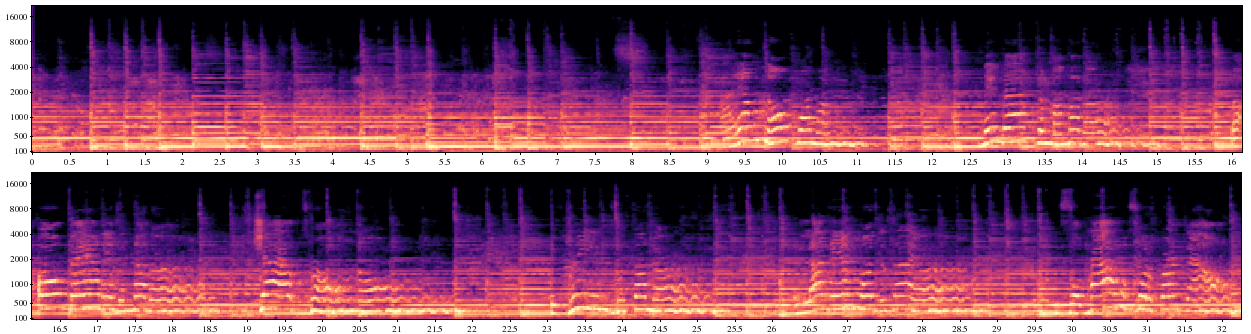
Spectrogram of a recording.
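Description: Live acoustic guitar strummed steadily, playing alone for the first several seconds, then accompanying singing that comes in about nine seconds in.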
